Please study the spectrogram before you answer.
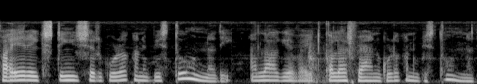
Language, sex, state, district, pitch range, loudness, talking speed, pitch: Telugu, female, Telangana, Mahabubabad, 175-195 Hz, -18 LUFS, 150 wpm, 180 Hz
